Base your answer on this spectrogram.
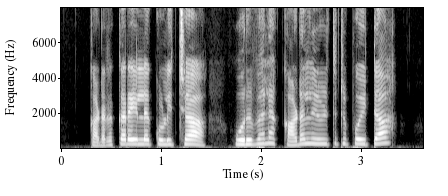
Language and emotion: Tamil, fearful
